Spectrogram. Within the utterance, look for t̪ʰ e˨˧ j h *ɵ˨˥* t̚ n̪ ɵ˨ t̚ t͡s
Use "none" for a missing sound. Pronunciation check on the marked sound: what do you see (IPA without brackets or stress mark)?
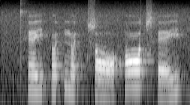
ɵ˨˥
